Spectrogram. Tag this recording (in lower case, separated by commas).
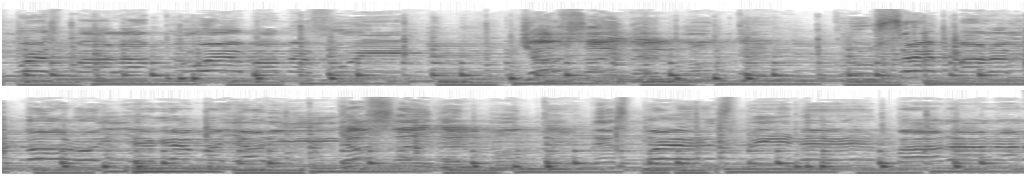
salsa music, singing, music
